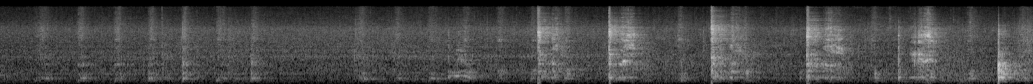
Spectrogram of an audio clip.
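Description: Chopped frog meat stir-frying in a wok, sizzling steadily, while a metal spoon scrapes and knocks against the pan. The stirring strokes grow louder from about halfway through, coming roughly once a second.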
